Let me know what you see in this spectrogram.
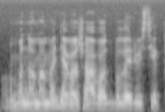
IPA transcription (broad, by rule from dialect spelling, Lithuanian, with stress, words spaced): oː ˈmɑːnoː mɐˈmɐ nʲɛʋɐˈʒɑːʋoː ɐdbʊˈlˠɐ ɪr ʋʲɪs ˈt͡sʲiɛk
